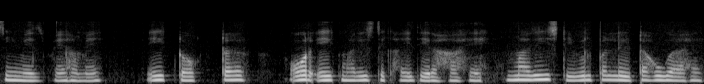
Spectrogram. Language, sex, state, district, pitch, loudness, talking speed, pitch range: Hindi, female, Chhattisgarh, Sukma, 195 Hz, -20 LUFS, 160 wpm, 180-205 Hz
